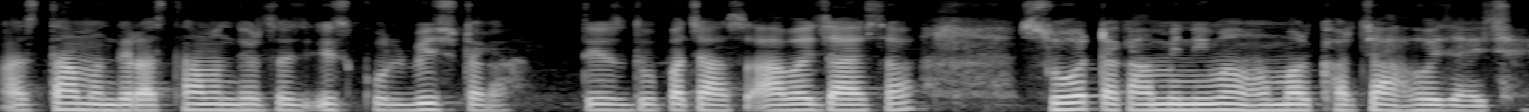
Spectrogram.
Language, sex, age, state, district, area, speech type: Maithili, male, 18-30, Bihar, Purnia, rural, spontaneous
